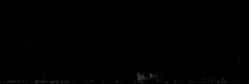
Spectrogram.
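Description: Near silence: quiet outdoor ambience in a pause between speech, with one faint brief sound about one and a half seconds in.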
